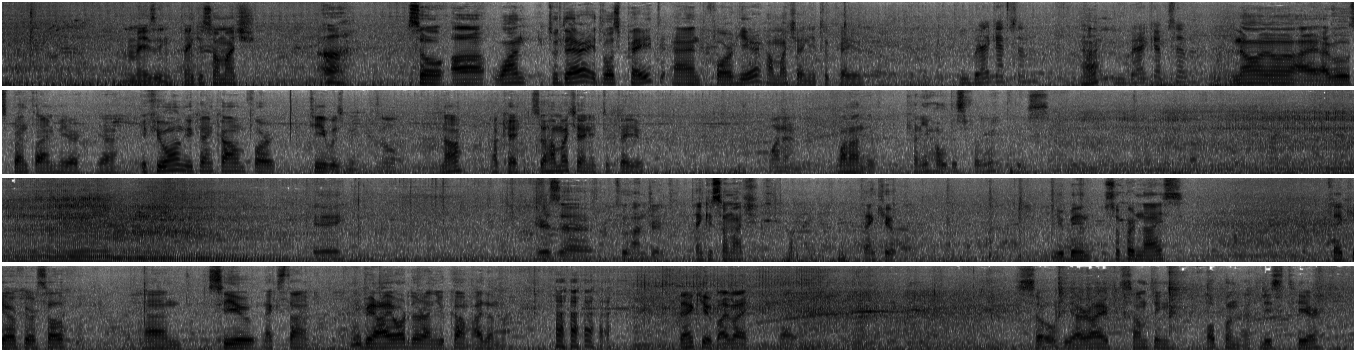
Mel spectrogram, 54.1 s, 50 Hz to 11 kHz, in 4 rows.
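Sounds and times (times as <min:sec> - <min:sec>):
traffic engine rumble: 0:00.0 - 0:54.0
motor vehicle engine passing by: 0:24.2 - 0:33.6, 0:38.6 - 0:40.8, 0:46.4 - 0:51.6.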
